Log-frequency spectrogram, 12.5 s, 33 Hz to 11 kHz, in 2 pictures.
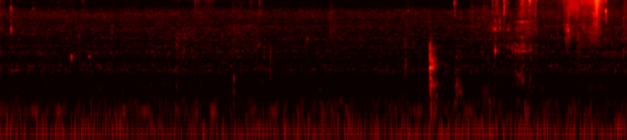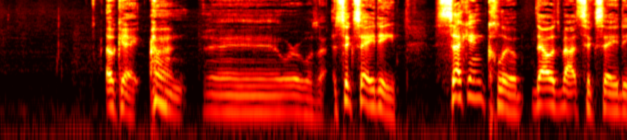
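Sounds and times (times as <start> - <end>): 
low steady hum: 0.0 - 12.5
person drinking water: 4.8 - 5.4
speech: 7.3 - 8.7, 9.4 - 12.5.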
